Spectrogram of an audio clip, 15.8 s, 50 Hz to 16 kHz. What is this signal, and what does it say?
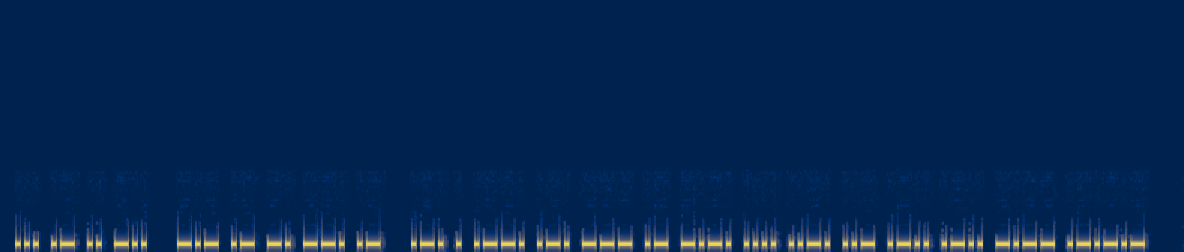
Morse code, heard as a keyed tone, about 20 wpm, 600 Hz. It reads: SAID KANGA REPROACHFULLY.
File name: cw-books / winnie-the-pooh / winnie-20wpm-page-0108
